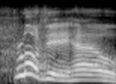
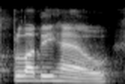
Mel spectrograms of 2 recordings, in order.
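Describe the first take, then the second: First: Louder, higher Welsh bloody hell; loud Welsh accent. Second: Welsh shout of bloody hell; mock Welsh exclamation, a bit higher; Welsh accent. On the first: Retold or imitated. Host mimicking actor's loud Welsh outburst in Welsh accent. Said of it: "very loudly in a Welsh accent". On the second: Podcast host imitating actor's Welsh outburst in Welsh accent. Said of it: "in his Welsh accent".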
